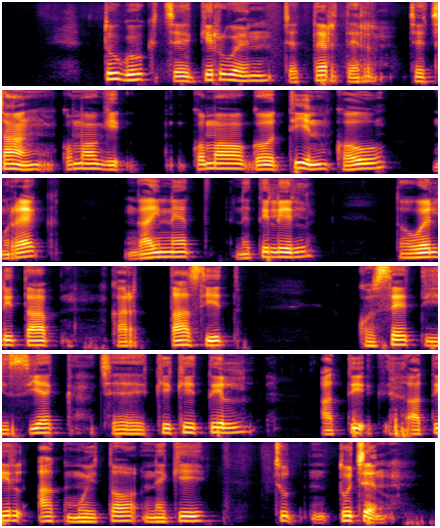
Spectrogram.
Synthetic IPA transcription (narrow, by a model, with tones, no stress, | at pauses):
t̪u˦ɡu˦kt͡ʃɛ˨kɪ˦ɾwɛ˨nt͡ʃɛ˨t̪ɛ˦ɾt̪ɛr | t͡ʃɛ˨t͡ʃaŋ | kɔ˦mɔ˦ɡɔt̪i˦nkʰo˦w | mu˨ɾɛ˦k | ŋɡajnɛ˦t̪̚ | nɛ˨t̪i˦lɪ˦l | to˨wɛ˦li˦ta˦p̚ka˨ɾ | ta˦si˦t̚ | kɔ˨sɛ˦ti˨sjɛ˦kt͡ʃɛ˨ki˦ki˦ti˦l | ata̰˨t̪i˦la˦k̚mu˨jtɔ˦nɛ˨ki˦ | t͡ʃtu˦t͡ʃɛ˨n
